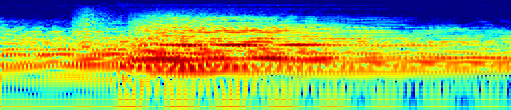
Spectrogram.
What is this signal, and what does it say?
There is no code.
